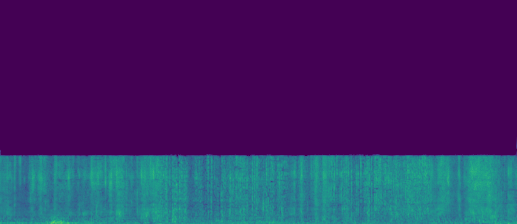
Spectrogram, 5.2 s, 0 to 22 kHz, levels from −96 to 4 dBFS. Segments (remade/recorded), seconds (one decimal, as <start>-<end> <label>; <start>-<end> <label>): 0.0-1.6 remade; 1.6-2.9 recorded; 2.9-3.3 remade; 3.3-4.3 recorded; 4.3-5.2 remade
